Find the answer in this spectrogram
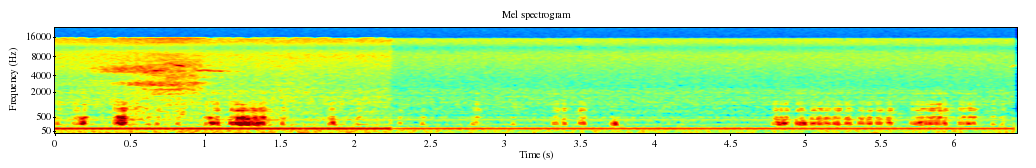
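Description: Steady low hum of background recording noise, stepping down slightly in level about two seconds in, with a few faint, short soft sounds scattered through it.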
